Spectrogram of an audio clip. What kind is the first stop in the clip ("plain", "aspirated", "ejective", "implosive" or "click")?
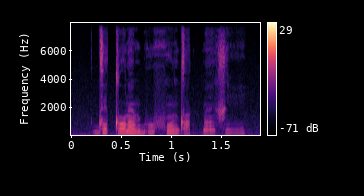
plain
